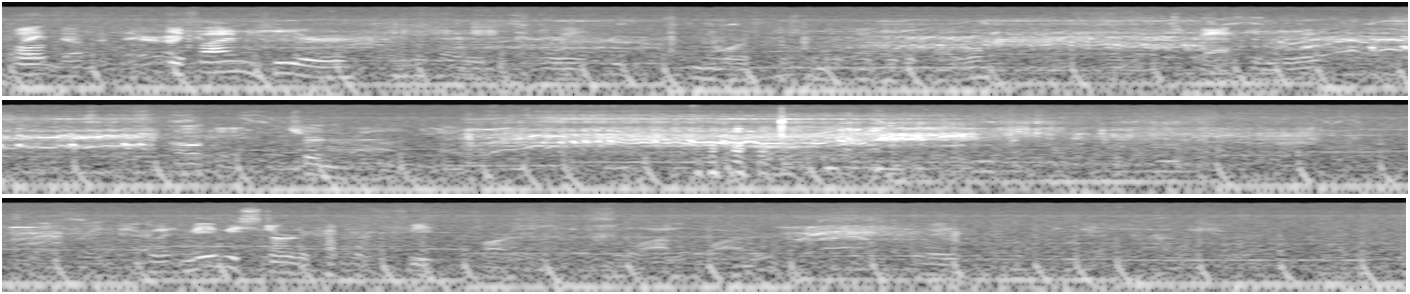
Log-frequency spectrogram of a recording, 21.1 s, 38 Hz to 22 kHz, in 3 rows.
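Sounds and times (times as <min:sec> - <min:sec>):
toy truck motor whining: 0:01.2 - 0:08.3, 0:09.2 - 0:14.8, 0:17.9 - 0:18.8.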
